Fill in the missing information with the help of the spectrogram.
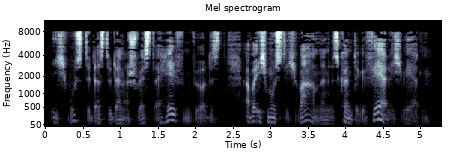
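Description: In an audiobook, a man voices a solemn, gentle bearded wizard, speaking low and slowly in a gravelly, husky hush. His pitch rises and falls widely, giving a very animated, full character voice.

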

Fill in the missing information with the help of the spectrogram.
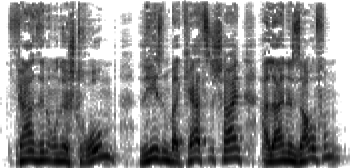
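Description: A man's voice: high-pitched, expressive, normal speed, darkish tone, slightly rough, exaggerated voice. A man reading a novel aloud, voicing a wry, provocative man.

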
